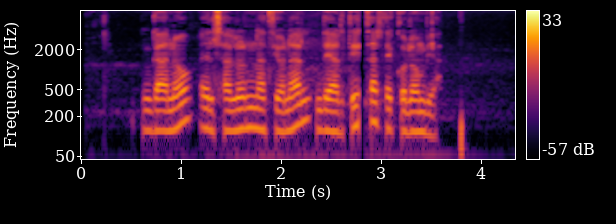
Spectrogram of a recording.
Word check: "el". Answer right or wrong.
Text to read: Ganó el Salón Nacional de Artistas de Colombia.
right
